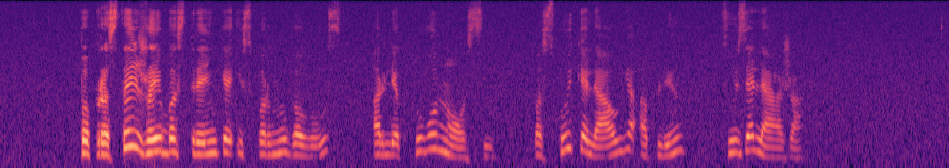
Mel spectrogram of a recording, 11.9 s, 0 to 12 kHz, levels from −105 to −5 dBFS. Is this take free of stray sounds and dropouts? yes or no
yes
